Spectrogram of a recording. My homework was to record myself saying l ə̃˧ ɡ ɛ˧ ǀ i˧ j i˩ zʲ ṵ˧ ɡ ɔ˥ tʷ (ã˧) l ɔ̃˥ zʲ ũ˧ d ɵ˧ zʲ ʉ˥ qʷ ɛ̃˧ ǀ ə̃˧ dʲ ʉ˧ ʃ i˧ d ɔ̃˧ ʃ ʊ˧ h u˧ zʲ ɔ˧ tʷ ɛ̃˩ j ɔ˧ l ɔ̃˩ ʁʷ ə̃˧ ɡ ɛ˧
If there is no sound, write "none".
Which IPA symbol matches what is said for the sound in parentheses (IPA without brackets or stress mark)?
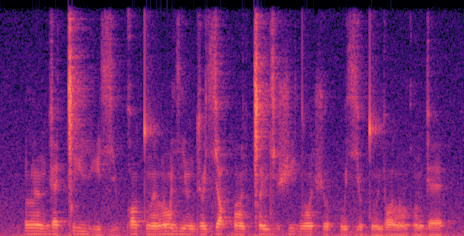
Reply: ã˧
